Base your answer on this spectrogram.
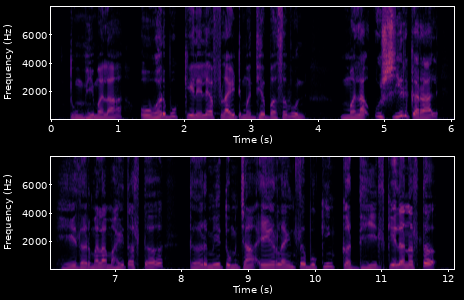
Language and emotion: Marathi, disgusted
